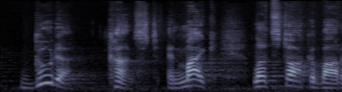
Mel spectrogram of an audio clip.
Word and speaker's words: Gutekunst: That would be the Gouda cheese, or shall I say the Gutekunst cheese, right? If nothing else, once and for all, that'll teach you how to say the Packers' new general manager's name. It is Brian Gutekunst.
